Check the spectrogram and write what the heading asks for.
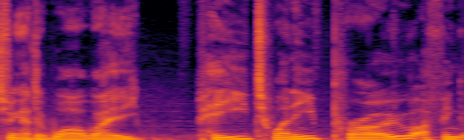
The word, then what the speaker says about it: Huawei: It's spelled with H, but I think it's pronounced it Huawei.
